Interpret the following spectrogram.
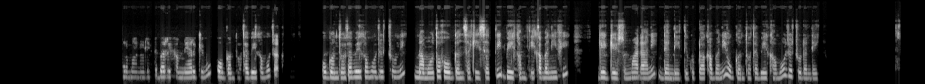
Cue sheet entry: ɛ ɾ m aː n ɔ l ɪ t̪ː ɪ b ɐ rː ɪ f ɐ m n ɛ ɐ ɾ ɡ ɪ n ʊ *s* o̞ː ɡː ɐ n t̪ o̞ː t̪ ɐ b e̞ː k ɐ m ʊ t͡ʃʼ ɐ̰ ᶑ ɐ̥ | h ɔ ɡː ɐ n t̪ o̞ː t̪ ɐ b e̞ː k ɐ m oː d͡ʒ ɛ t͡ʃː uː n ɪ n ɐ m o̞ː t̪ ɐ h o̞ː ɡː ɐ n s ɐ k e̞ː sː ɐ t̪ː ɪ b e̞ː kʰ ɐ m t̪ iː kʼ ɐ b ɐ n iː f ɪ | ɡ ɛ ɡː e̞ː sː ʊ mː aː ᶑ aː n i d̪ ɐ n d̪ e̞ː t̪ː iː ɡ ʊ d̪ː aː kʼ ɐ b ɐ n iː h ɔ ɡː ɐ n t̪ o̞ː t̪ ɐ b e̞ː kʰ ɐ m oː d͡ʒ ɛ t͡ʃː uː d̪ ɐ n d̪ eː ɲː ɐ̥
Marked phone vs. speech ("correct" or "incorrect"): incorrect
